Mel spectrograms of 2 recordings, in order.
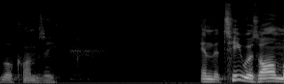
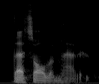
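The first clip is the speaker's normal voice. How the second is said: soft, falling, much quieter; quiet echo; 7 semitones lower, 8 dB quieter than usual. Acted. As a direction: let it drop low and soft. Same words, quiet reflective echo.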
